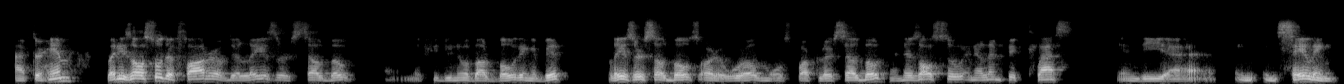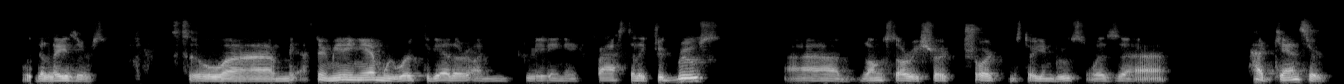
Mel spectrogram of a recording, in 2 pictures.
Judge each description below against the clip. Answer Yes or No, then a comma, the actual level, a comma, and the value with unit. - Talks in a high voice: No, low, 100 Hz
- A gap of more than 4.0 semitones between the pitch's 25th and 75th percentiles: No, average, 2.9 semitones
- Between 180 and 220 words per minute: No, average, 150 wpm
